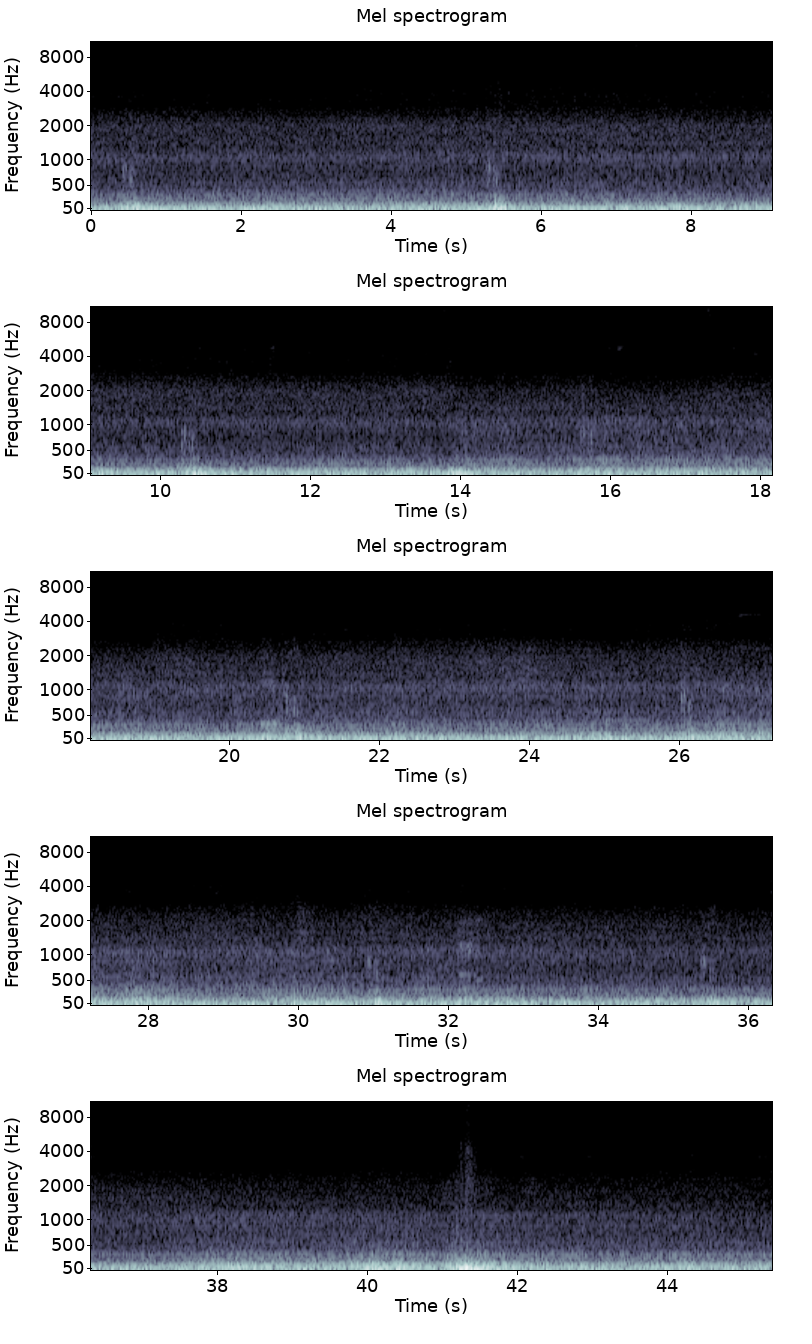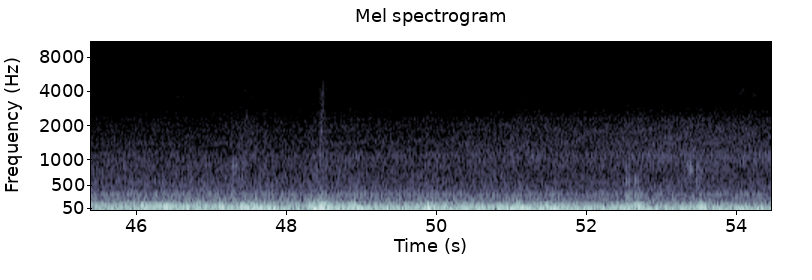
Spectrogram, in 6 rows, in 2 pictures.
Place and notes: The Free Online Dictionary and Encyclopedia, Shanghai - in the Taxi
On the highway, Binaural recording, Zoom H6+ Soundman OKM II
